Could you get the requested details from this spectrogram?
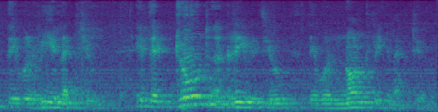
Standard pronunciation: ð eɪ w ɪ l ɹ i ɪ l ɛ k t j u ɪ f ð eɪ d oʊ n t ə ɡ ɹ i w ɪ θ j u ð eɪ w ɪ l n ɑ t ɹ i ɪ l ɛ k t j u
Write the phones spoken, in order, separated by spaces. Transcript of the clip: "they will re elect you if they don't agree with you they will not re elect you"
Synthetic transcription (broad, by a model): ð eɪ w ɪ l ɹ i ɪ l ɛ k t j u ɪ f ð eɪ d oʊ n t ə ɡ ɹ i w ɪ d j u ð eɪ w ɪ l n ɑ t ɹ i ɪ l ɛ k t j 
